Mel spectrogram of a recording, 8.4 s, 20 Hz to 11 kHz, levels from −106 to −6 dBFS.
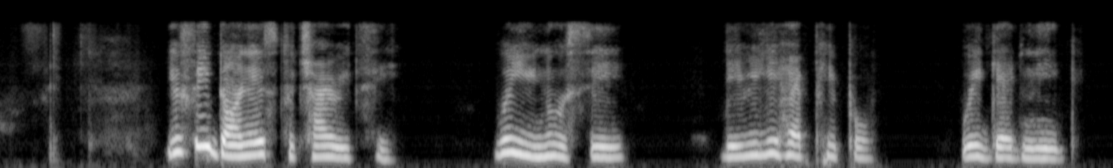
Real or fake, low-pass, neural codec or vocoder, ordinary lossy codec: fake; 7.2 kHz; codec, 16 kHz, 4 kbps, FreqCodec, smaller model; none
